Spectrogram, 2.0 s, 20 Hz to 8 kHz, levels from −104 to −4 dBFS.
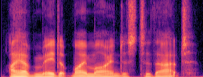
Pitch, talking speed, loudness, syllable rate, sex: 110 Hz, 265 wpm, -17 LUFS, 5.0 syllables/s, male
